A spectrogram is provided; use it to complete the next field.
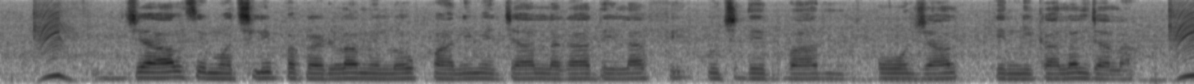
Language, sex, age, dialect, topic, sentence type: Bhojpuri, male, 25-30, Northern, agriculture, statement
